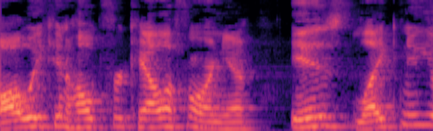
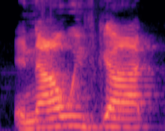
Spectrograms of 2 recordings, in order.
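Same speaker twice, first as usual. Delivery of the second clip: ordinary talk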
